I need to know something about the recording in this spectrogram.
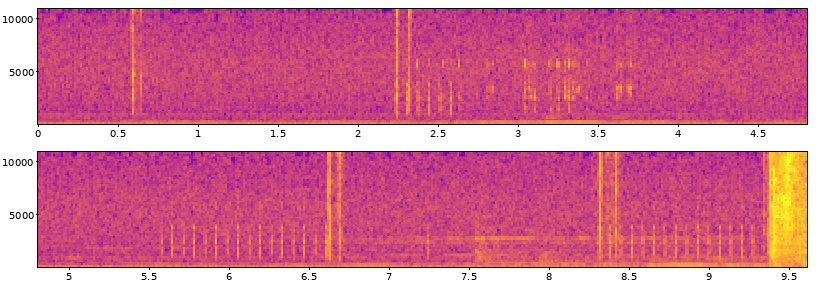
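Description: A computer terminal clicks and beeps softly.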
